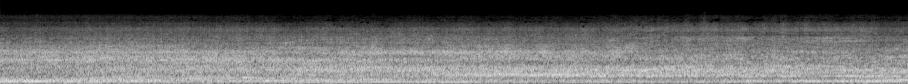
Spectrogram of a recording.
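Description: Several dirt-track race cars' engines running hard at once, a loud continuous drone whose pitch wavers as the cars circle the track.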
